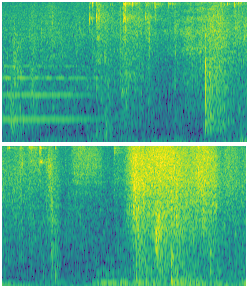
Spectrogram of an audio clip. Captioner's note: footsteps plodding; ominous music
